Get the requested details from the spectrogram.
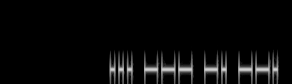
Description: Morse code, heard as a keyed tone, about 28 wpm, 700 Hz. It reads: SONG
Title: Top 500 Words 28wpm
